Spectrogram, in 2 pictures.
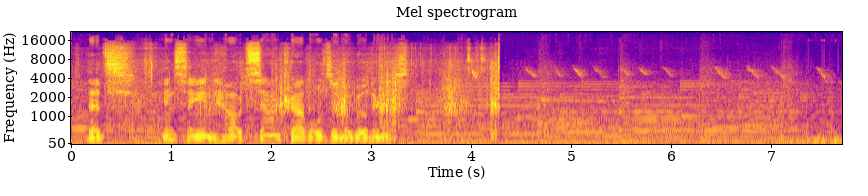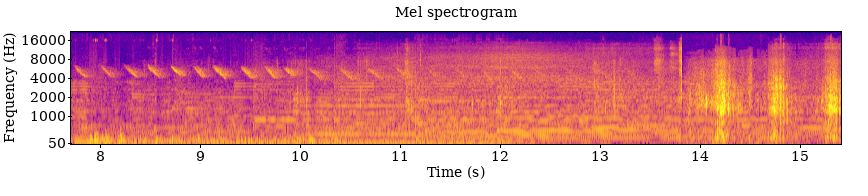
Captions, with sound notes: I can hear cars revving their engines on that road. That's insane how sound travels in the wilderness. (soft music) (birdsong)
